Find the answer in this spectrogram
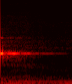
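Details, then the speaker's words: Brief steady electronic tone fading out as Infusomat P infusion pump is switched on with the on/off button after tubing is loaded and door closed. "To switch on the machine, press the start button, on and off button."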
